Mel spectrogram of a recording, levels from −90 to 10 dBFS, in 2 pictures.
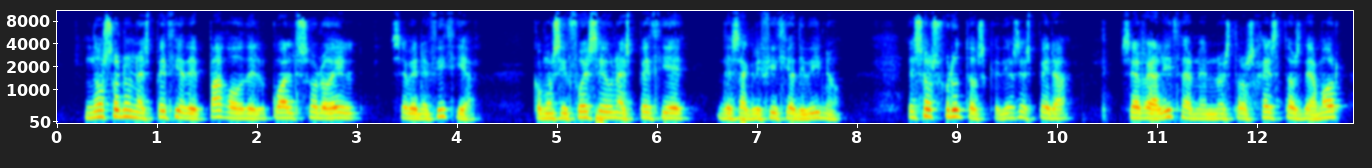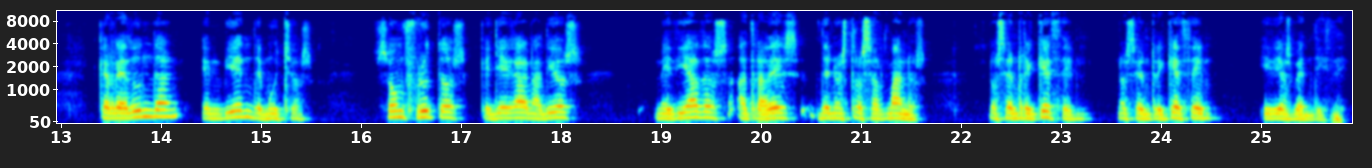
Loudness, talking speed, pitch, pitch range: -22 LUFS, 130 wpm, 150 Hz, 140-165 Hz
